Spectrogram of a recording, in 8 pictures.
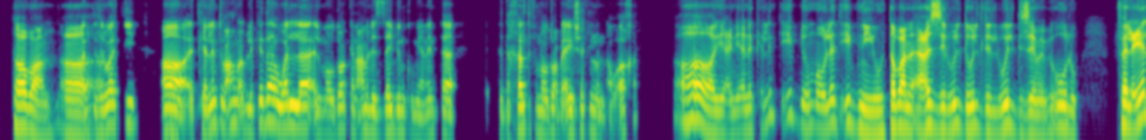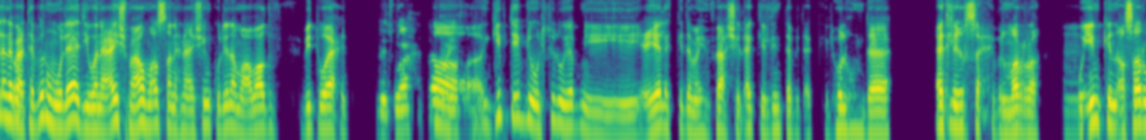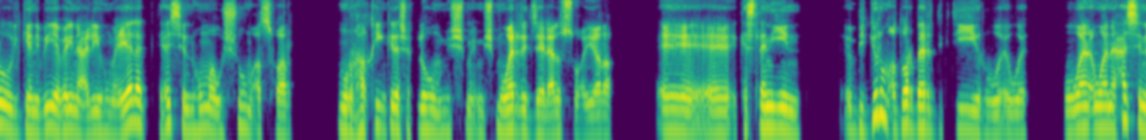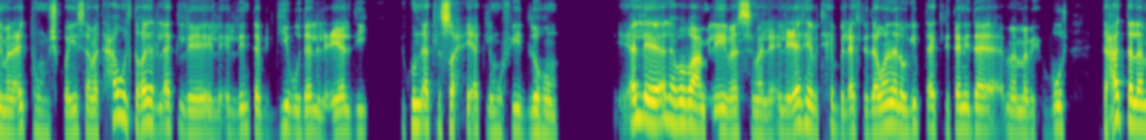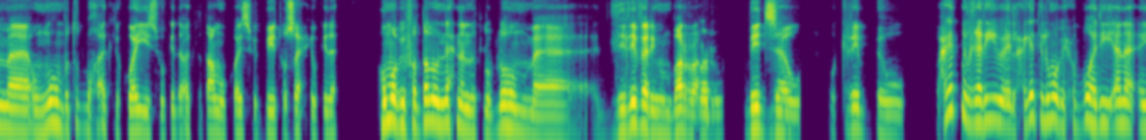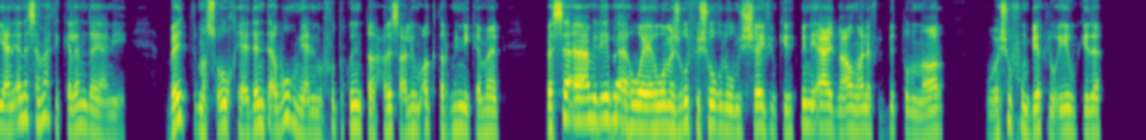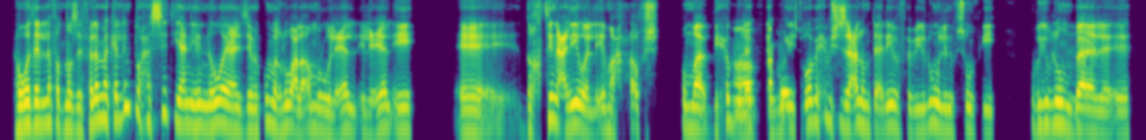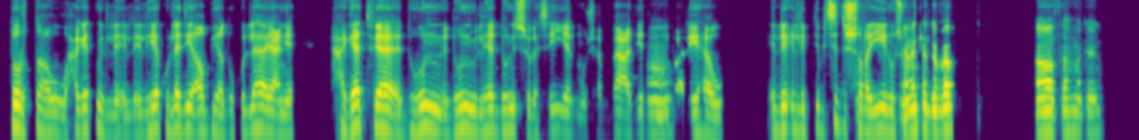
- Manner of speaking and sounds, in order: unintelligible speech; in English: "delivery"; in English: "وكريب"; chuckle; unintelligible speech; unintelligible speech; tapping
- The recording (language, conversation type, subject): Arabic, advice, إزاي أقنع الأطفال يجرّبوا أكل صحي جديد؟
